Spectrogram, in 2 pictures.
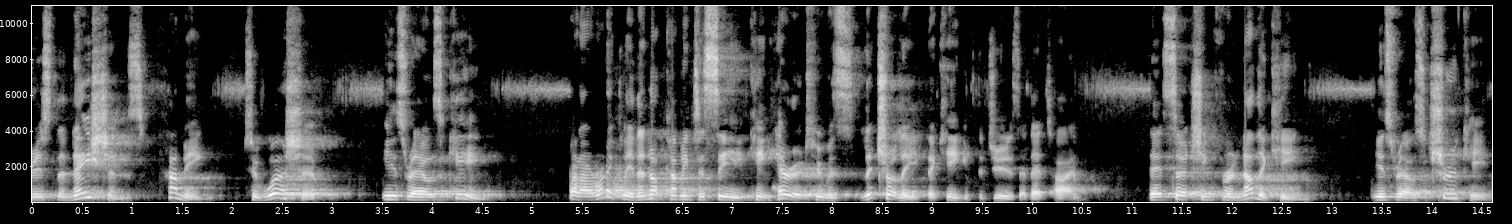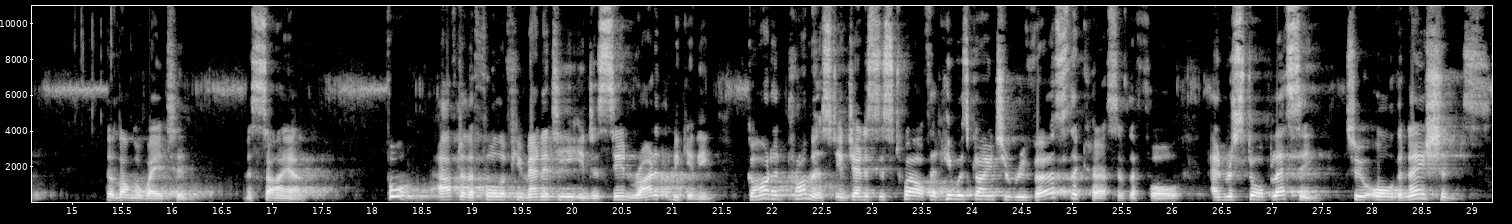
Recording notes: This sermon was preached at St George's Church, Penang on 3rd January 2021.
